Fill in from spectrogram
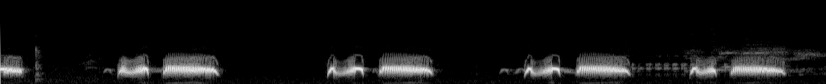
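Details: Caged spotted dove kept as a decoy to lure wild doves, giving a driving coo: phrases of a short rising note followed by a long steady low coo, repeated about every two seconds in a quiet setting.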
